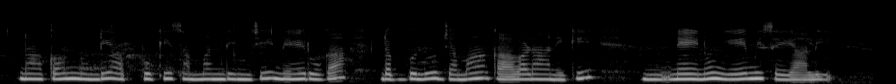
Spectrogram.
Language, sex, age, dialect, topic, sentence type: Telugu, female, 18-24, Southern, banking, question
